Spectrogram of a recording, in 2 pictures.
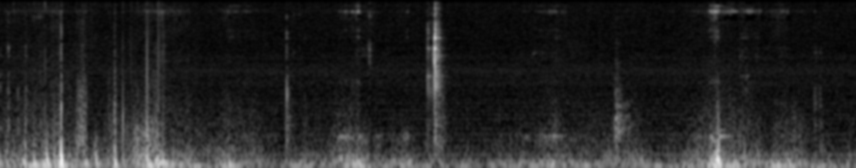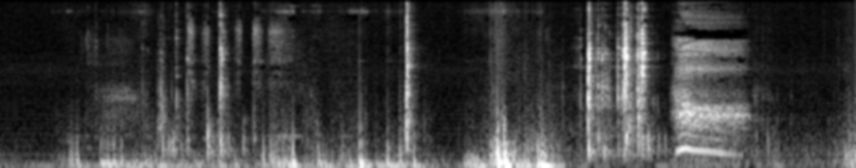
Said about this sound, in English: You knocked Mama's tower over.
